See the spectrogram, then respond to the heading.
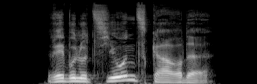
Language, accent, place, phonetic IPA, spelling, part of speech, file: German, Germany, Berlin, [ʁevoluˈt͡si̯oːnsˌɡaʁdə], Revolutionsgarde, noun, De-Revolutionsgarde.ogg
- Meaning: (noun) revolutionary guard; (proper noun) Iranian Revolutionary Guard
